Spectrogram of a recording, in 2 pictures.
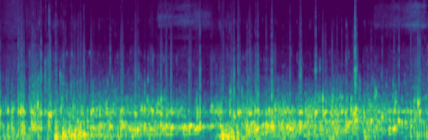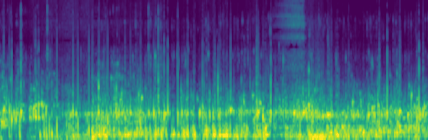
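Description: Underwater sound of a diver scrubbing marine growth off a boat hull, heard through a camera housing: a continuous muffled rumbling and scraping with many small clicks. A few short hissing bursts come about every three to four seconds.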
